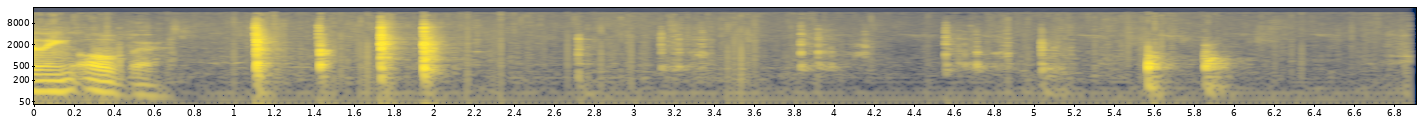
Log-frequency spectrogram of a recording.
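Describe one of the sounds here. A wooden paddle knocks and scrapes against a pan.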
